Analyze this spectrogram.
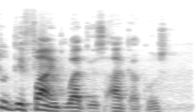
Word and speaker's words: akakos: He's so how to say, so, I mean, not angry, this, you know, this is akakos.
